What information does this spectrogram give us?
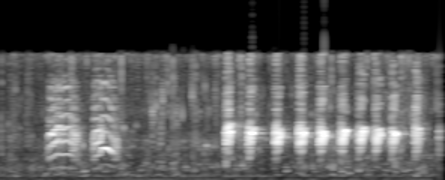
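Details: Brown-throated sunbird, locally korlap or kolibri kelapa, in a recording made to train caged birds to sing. Two buzzy high bursts come first, then a fast run of thin, very high notes repeated about five times per second.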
